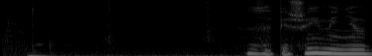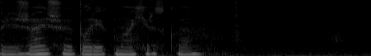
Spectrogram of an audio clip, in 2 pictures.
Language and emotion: Russian, sad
